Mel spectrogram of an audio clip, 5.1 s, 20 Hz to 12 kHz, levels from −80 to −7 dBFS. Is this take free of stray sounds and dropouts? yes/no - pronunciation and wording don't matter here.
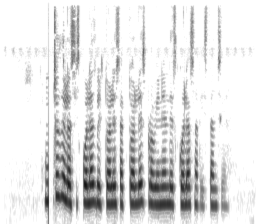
no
